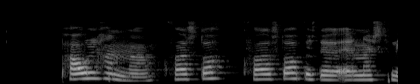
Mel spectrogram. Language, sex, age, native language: Icelandic, male, 12, Icelandic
